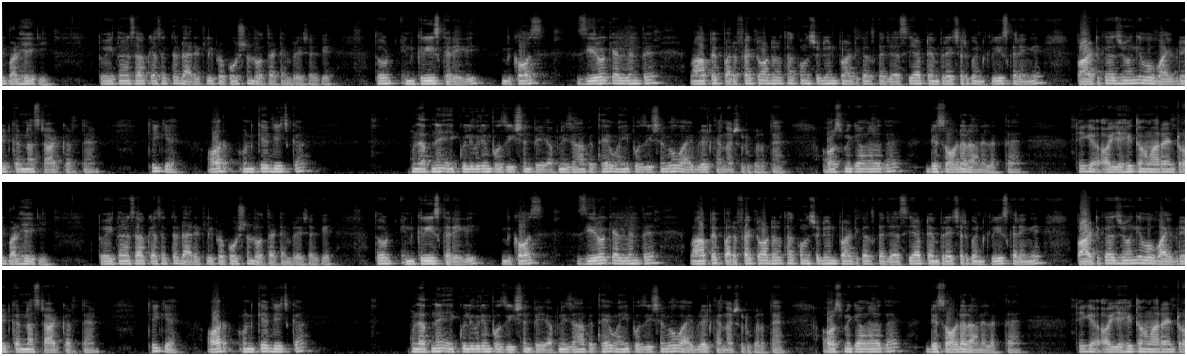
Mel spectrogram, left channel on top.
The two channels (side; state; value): both; normal; correlation 0.94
